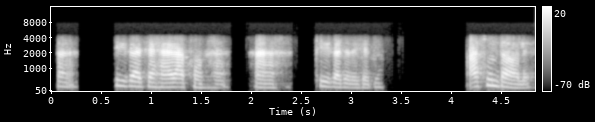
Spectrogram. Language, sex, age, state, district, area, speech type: Bengali, female, 45-60, West Bengal, Bankura, urban, conversation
